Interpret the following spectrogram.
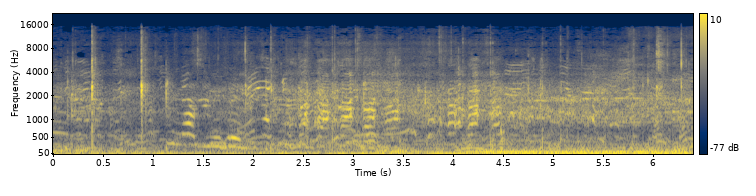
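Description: Background chatter of spectators and children's voices, over a steady low rumble, with two sharp knocks about half a second apart near the start.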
